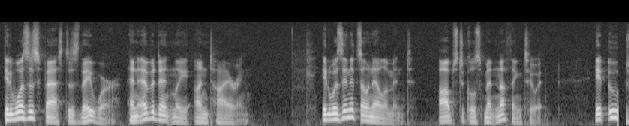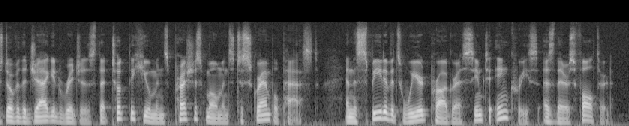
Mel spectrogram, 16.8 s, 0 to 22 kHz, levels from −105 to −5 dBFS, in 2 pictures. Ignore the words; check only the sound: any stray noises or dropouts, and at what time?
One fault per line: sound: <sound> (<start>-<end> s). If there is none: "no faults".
sound: dropout (8.2-8.4 s)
